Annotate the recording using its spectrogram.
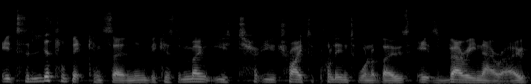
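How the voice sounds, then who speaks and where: A man running a tabletop game as game master, improvising narration in a halting way with repeated words. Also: fairly low pitch. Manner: halting, frequent stammered word repeats.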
